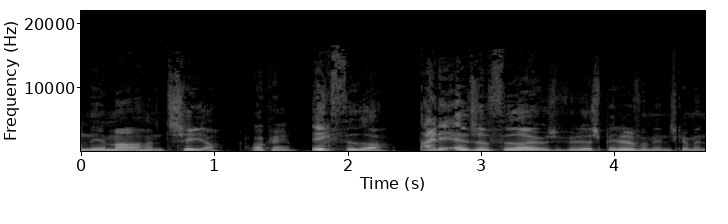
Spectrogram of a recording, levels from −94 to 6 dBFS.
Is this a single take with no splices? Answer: no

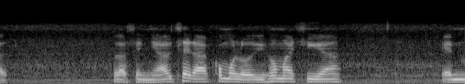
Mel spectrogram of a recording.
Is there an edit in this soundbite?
no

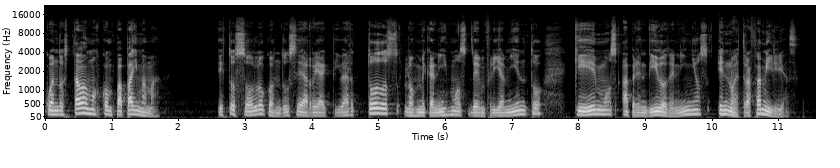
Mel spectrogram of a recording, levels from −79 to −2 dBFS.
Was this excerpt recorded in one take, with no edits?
yes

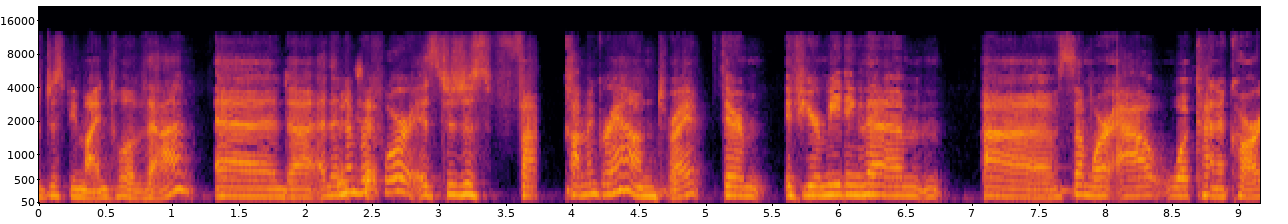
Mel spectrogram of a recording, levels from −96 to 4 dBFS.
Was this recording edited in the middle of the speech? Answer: no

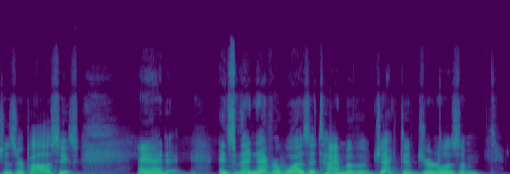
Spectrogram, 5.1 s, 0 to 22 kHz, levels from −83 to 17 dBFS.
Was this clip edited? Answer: yes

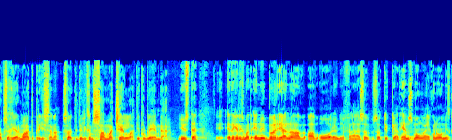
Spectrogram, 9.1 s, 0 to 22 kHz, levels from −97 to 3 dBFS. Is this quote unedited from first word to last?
no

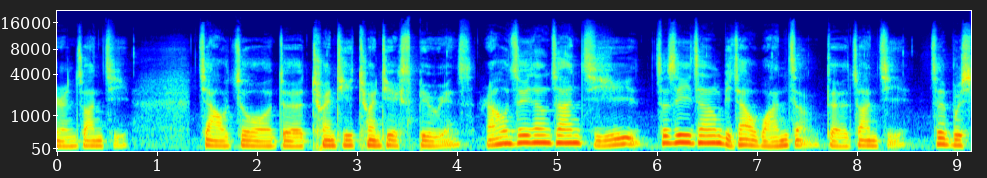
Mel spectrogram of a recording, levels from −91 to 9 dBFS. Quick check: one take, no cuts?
no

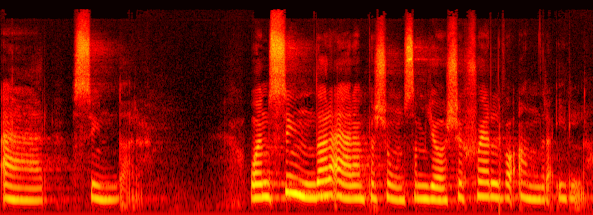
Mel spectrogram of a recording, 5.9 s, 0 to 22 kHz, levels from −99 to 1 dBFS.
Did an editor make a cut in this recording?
no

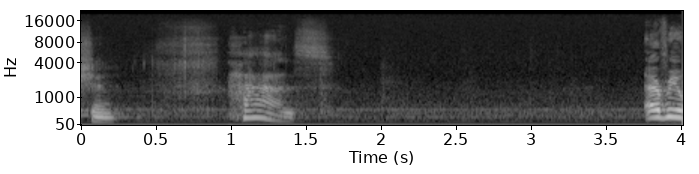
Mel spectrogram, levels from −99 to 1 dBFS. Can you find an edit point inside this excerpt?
yes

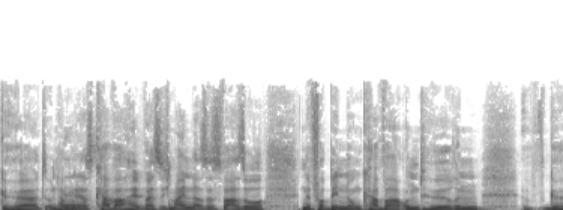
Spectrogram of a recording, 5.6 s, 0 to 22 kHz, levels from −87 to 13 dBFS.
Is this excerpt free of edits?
yes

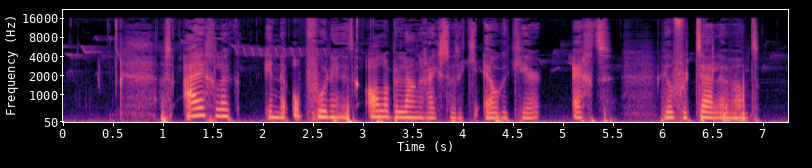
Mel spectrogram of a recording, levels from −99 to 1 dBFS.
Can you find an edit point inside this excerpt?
no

